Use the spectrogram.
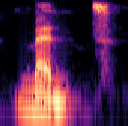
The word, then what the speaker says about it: meant: If you don't get the T at the end, it's going to sound like men. And because we're talking about men and women in this text, it would be confusing. So meant. Meant.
